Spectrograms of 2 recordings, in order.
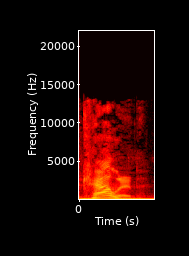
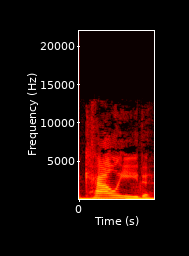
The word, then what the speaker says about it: Khaled: That's Khaled. You got to hear the way Ally said it, though. It was I said it was the pronunciation. I didn't say khalied. You said callied.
